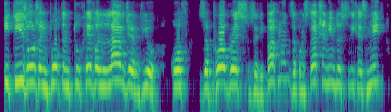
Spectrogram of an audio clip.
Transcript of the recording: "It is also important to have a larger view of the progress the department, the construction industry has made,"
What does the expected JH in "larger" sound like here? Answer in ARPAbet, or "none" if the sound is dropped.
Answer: JH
